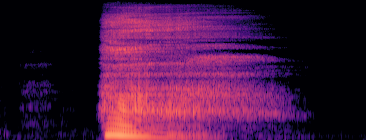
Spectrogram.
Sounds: Sigh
